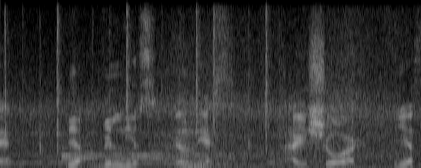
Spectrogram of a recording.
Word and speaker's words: Vilnius: Yeah, Vilnius.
